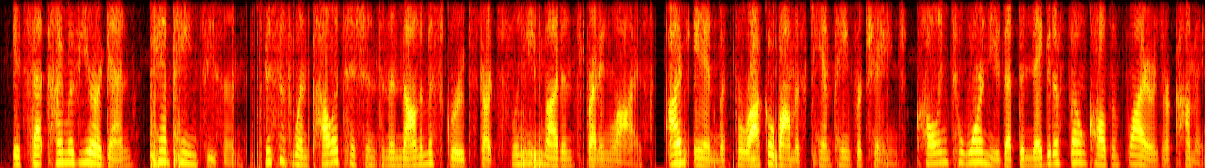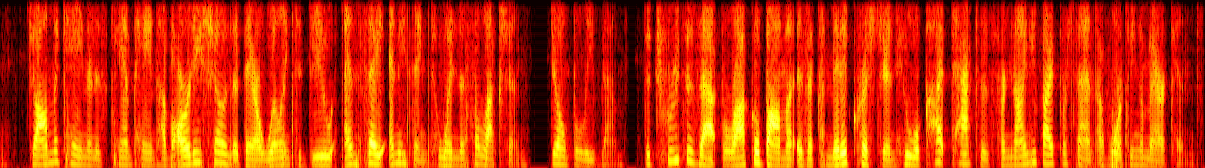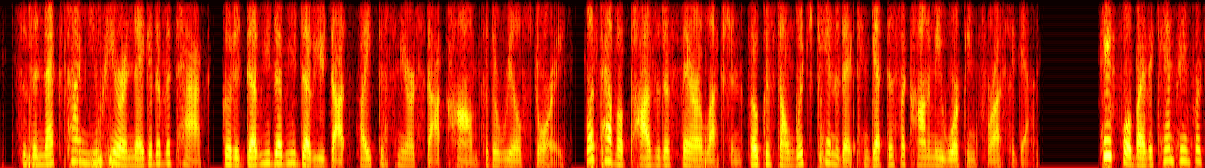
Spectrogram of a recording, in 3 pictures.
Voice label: voicemail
